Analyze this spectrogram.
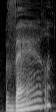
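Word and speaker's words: vert: rou remember rou so masculine form don't pronounce the final T ver feminine form ver so listen carefully I don't say t but it's ver ver Okay so as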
